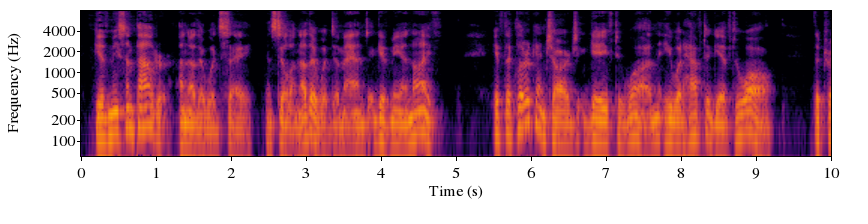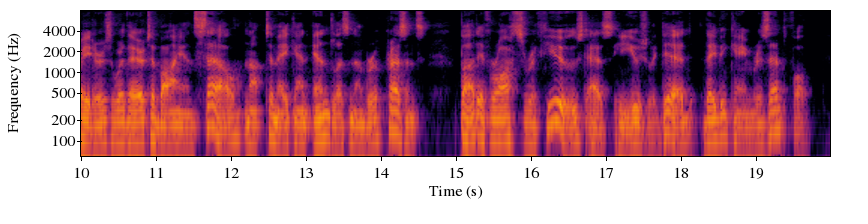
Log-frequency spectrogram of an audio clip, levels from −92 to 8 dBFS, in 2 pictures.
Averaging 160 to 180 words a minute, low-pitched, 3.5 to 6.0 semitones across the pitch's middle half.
Yes: average, 170 wpm; low, 100 Hz; average, 4.8 semitones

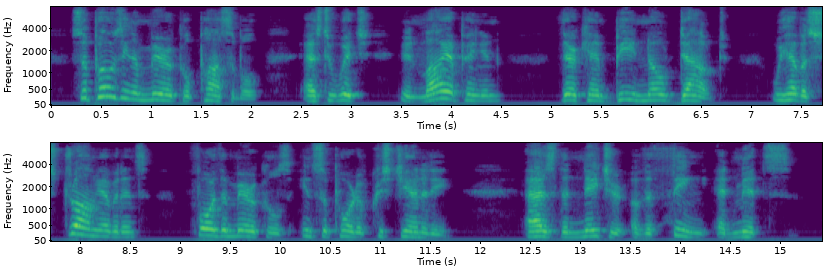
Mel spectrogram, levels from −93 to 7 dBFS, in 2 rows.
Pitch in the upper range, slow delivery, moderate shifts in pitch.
No: medium, 165 Hz; slow, 130 wpm; average, 3.3 semitones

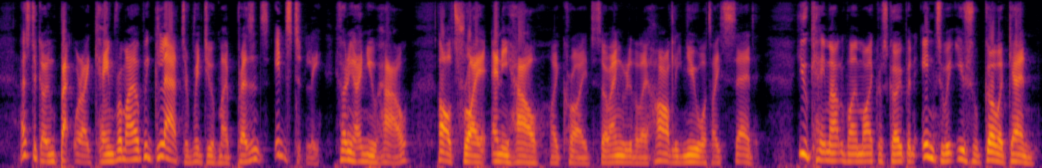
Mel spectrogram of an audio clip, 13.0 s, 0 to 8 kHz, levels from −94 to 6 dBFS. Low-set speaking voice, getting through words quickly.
Yes: low, 125 Hz; fast, 260 wpm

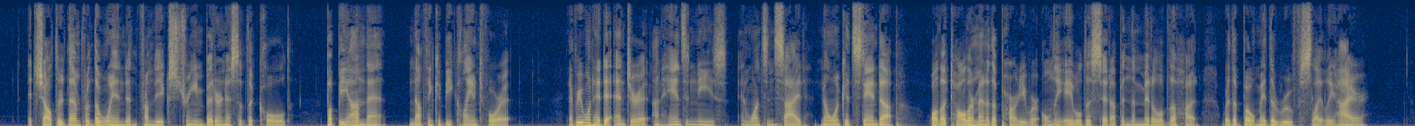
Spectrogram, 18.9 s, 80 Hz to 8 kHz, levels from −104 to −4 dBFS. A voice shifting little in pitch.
No: average, 3.5 semitones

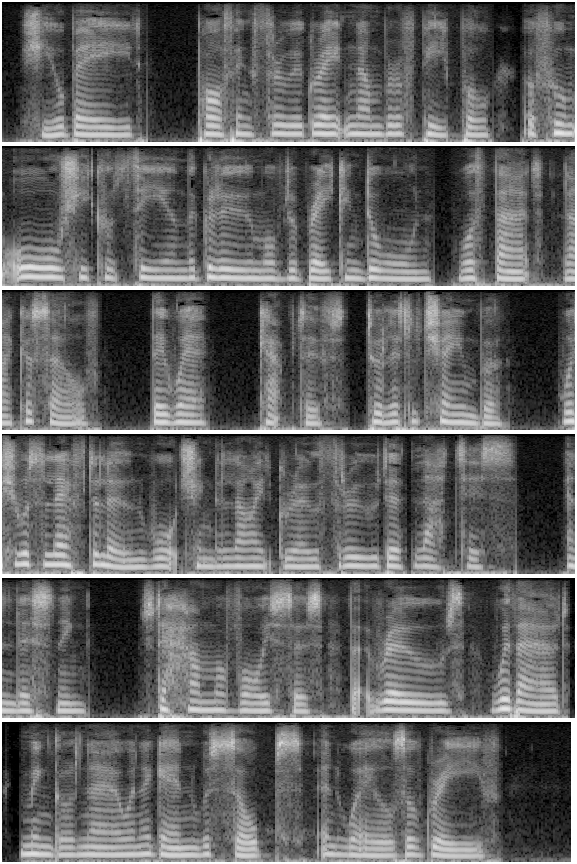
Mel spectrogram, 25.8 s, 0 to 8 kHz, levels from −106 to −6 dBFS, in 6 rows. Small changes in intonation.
Yes: narrow, 2.2 semitones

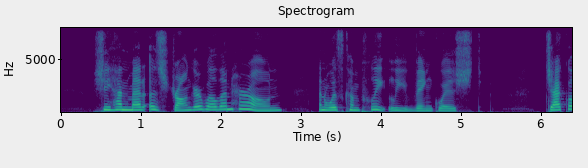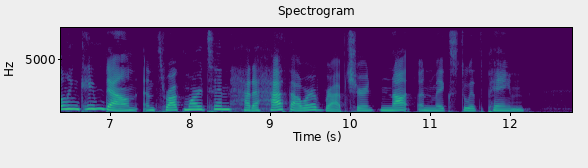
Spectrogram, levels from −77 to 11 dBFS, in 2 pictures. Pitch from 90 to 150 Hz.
No: high, 235 Hz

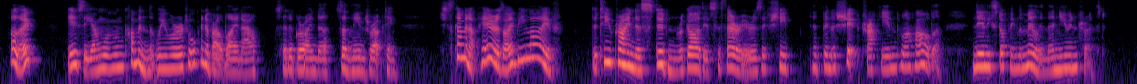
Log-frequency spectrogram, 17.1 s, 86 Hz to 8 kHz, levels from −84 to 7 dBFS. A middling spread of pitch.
Yes: average, 3.7 semitones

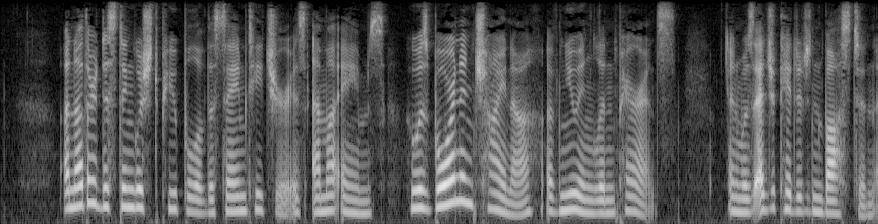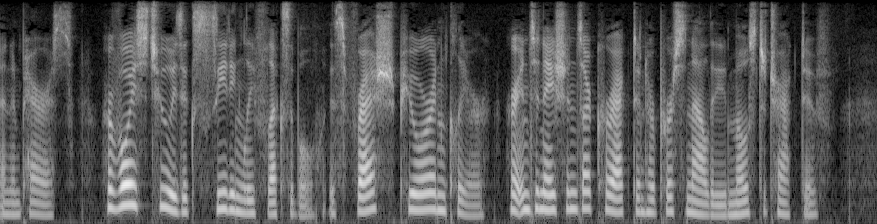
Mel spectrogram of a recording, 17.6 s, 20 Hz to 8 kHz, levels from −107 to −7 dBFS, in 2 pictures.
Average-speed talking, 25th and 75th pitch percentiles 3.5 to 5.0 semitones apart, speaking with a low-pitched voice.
No: average, 160 wpm; average, 4.6 semitones; high, 190 Hz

